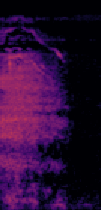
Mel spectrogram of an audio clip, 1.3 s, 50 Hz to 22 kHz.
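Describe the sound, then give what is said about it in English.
A slow, deep breath drawn in during a guided breathing exercise, heard as a soft airy hiss that lasts under a second and then fades into quiet. No one speaks. “Breathing in, hold, 1, 2, 3, in, hold, 1, 2, 3, in, hold, 1, 2, 3, and out.”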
